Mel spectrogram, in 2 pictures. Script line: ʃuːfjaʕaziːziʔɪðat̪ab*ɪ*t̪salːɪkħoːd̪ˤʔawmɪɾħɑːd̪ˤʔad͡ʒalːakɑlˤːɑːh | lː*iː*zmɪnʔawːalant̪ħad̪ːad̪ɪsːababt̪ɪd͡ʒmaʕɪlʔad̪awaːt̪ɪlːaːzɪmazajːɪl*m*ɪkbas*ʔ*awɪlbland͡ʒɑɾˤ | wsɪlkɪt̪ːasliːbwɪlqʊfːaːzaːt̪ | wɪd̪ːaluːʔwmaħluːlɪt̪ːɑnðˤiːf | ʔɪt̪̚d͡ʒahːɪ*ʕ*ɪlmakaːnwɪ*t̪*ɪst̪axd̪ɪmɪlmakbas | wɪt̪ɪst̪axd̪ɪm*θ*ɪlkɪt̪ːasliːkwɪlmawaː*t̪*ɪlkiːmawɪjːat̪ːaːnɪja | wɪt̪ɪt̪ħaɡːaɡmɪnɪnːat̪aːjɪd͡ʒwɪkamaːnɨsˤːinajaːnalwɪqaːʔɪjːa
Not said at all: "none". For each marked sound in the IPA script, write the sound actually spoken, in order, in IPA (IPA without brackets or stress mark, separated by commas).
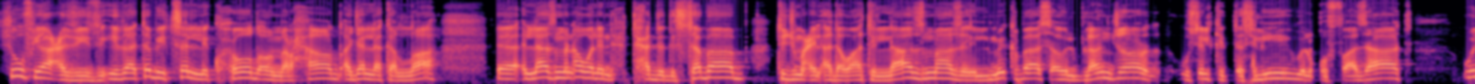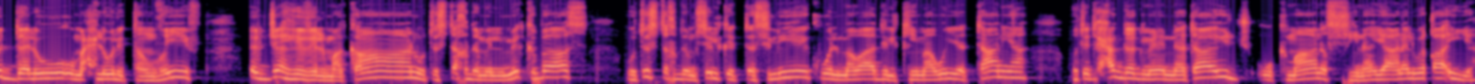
i, aː, m, ʔ, z, t̪, s, d̪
